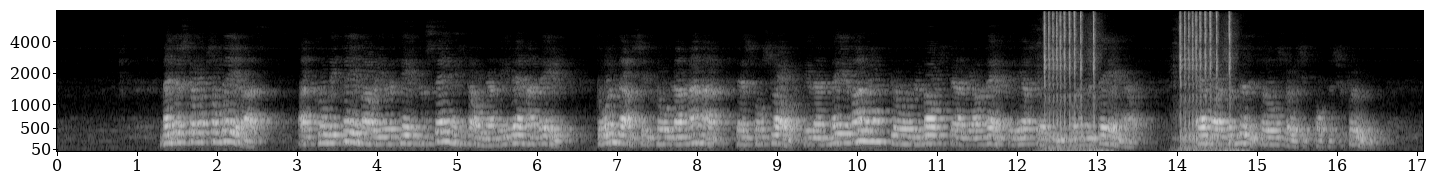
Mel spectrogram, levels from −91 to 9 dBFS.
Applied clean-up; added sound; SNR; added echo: none; Mechanisms / Car; 7 dB; reverberation time 0.7 s.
